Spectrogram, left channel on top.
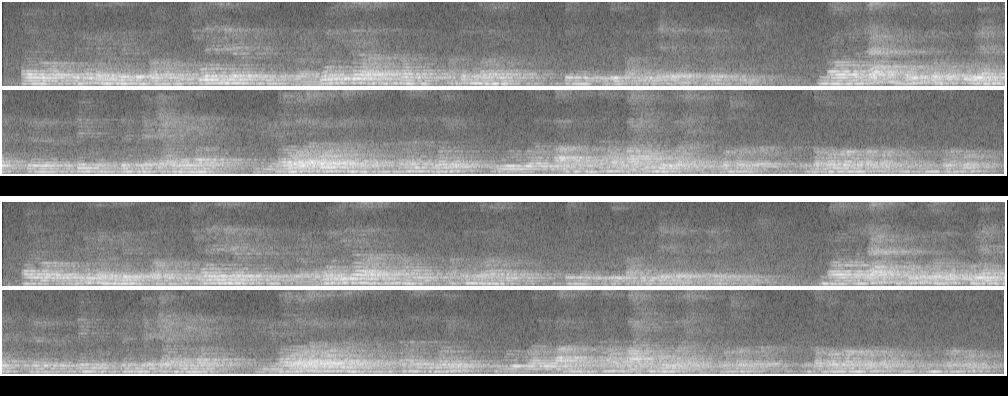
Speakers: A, on the left; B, on the left.
A: ايوه الاثنين جامدين جدا الصراحه انت لو ما شفتش
B: ده
A: وول
B: ده نزل
A: اي ده
B: امتى
A: لازم تشوف
B: اللي انت بتقول عليه ده
A: وول اي ده قديم قوي يعني 2008 مثلا 2009
B: م-
A: كده
B: ايه ده ازاي ما شفتوش
A: ما هو تلاقيك انت ممكن لو شفته يعني تفت... تفتكره بس تلاقيك
B: طب بيحكي
A: مش
B: عن
A: مش مجمعه
B: ايه كده احكي لي بيحكي
A: ما انا
B: عن
A: بقول لك هو كان كان انسان آلي صغير و... و... والعالم كان انتهى وعايشين فوق بقى يعني البشر س- دمروا الارض خالص وعايشين في سفينه صدى فوق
